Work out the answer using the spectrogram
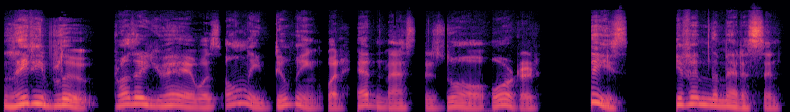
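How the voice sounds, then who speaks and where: A man voicing a calm, authoritative male leader of a martial arts school, measured and formal, in a story. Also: a little high.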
